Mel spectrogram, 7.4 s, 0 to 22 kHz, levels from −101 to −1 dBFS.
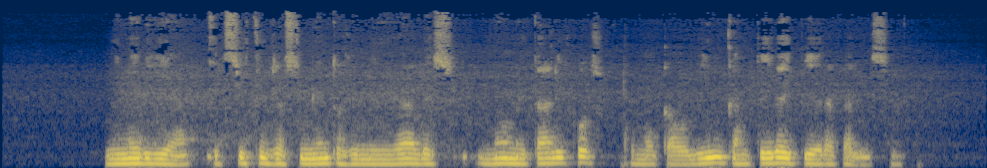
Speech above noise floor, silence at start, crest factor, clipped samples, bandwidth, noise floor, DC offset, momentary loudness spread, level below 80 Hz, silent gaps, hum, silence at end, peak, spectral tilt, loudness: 46 dB; 0.8 s; 14 dB; under 0.1%; 16.5 kHz; -64 dBFS; under 0.1%; 11 LU; -52 dBFS; none; none; 0.65 s; -4 dBFS; -7 dB/octave; -19 LUFS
